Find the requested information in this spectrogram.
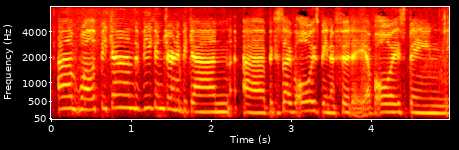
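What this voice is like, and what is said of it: Northern Irish Derry accent. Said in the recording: “You're from Derry, as your accent instantly betrays.”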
